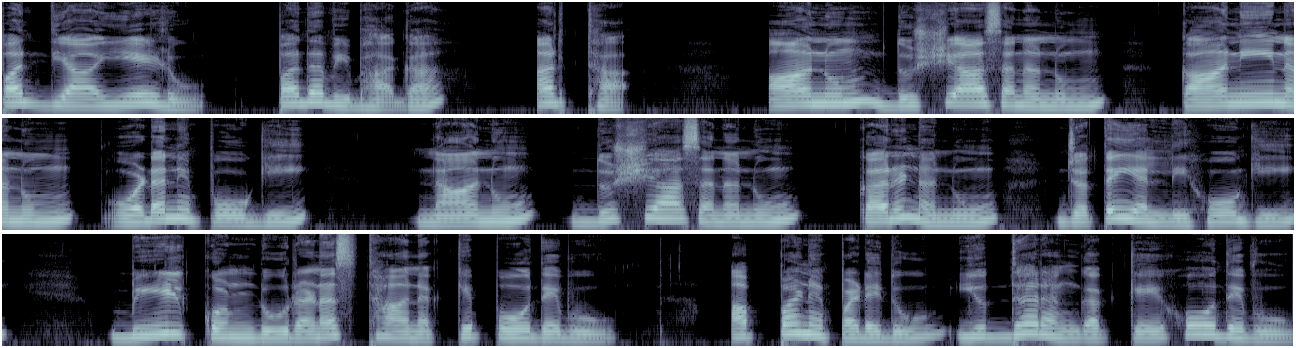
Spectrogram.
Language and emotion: Kannada, neutral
